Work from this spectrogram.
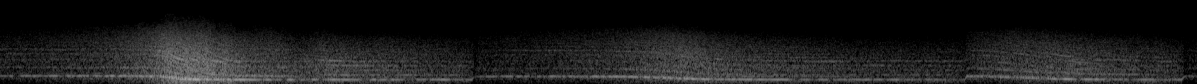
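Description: Race cars in a video game lap the Daytona Oval, three engine whines sweeping past in turn, each rising then dropping in pitch as it passes, fairly faint and steady with no talk.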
